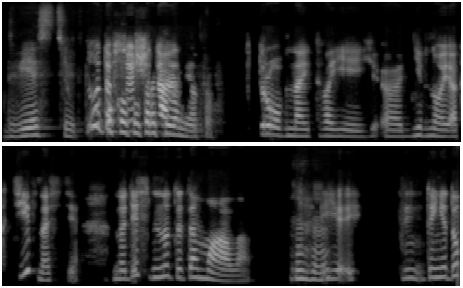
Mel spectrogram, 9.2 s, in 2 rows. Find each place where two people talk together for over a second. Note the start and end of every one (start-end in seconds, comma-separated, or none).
0.9-2.1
